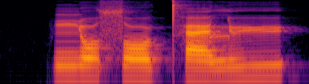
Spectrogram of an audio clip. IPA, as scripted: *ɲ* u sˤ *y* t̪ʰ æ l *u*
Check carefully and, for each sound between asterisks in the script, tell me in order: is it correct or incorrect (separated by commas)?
correct, incorrect, incorrect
